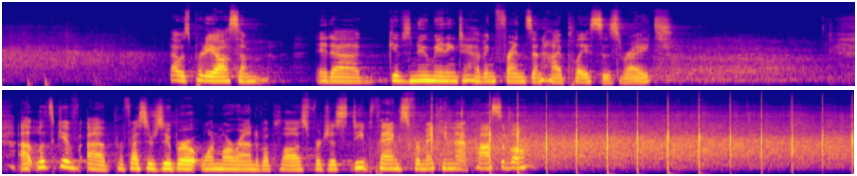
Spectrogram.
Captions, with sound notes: That was pretty awesome. It gives new meaning to having friends in high places, right? [LAUGHTER] Let's give Professor Zuber one more round of applause for just deep thanks for making that possible. [APPLAUSE]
